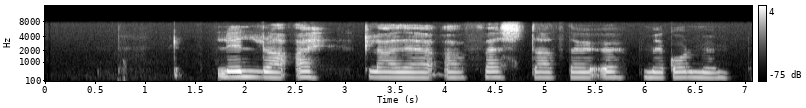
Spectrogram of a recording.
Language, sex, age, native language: Icelandic, female, 11, Icelandic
